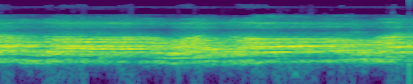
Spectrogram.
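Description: Qur'an recitation chanted aloud in a melodic tilawah style, with long held notes and slow rises and falls in pitch.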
